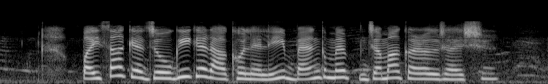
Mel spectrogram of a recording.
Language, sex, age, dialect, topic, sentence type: Maithili, female, 56-60, Angika, banking, statement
